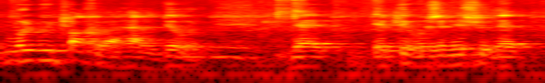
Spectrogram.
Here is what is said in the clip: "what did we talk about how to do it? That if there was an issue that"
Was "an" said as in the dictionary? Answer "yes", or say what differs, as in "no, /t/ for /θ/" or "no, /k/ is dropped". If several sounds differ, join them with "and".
yes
